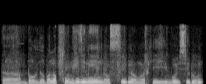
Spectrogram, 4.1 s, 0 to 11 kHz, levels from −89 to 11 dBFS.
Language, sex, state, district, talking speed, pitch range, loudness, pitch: Chakma, male, Tripura, Unakoti, 145 wpm, 125-135 Hz, -18 LUFS, 130 Hz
